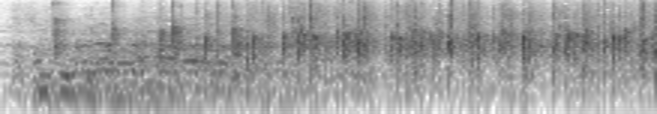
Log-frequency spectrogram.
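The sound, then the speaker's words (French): A crowd applauds steadily, with dense overlapping claps, while voices murmur and chatter underneath throughout. “Ah mais à un moment donné, faut applaudir.”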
